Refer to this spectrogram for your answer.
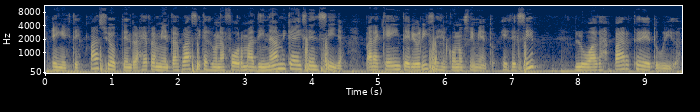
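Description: A woman teacher giving a scripted spoken lesson, with a clear, measured delivery that slows down to stress key words. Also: low-pitched, lo-fi sound, noisy background.

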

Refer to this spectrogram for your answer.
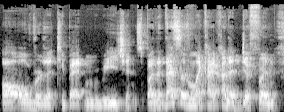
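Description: A man in casual political discussion as a podcast co-host, speaking in a halting, opinionated, conversational way. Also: medium pitch, big pitch swings.

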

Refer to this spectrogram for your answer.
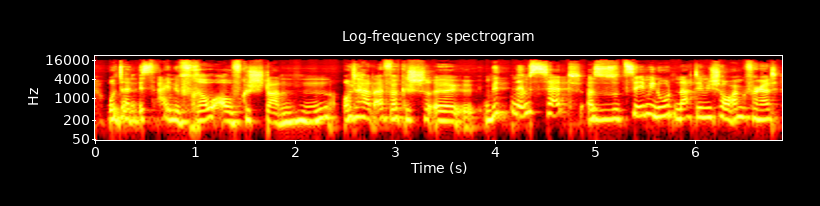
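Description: A woman chatting on a casual podcast and retelling her stage stories with lively back-and-forth quotes. She talks at a middling pitch and fills her sentences with little hesitations. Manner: animated retelling with quoted dialogue, many fillers. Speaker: podcast co-host, stand-up comedian. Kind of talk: casual podcast chat, storytelling.

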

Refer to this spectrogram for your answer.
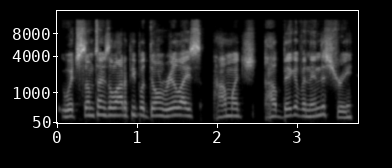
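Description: A man's voice: high voice, steady tone, fast, a bit bright, no room sound, studio quality. A bartender chatting casually on a podcast, a man who rambles with lots of fillers. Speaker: bartender, guest.

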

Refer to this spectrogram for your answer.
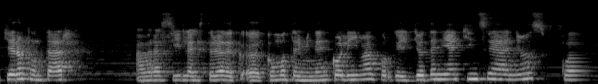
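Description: A woman, a pianist guest, explaining her story thoughtfully and at length in casual conversation. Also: medium pitch. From Mexico, born in Russia. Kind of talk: casual interview chat. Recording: roomy echo.

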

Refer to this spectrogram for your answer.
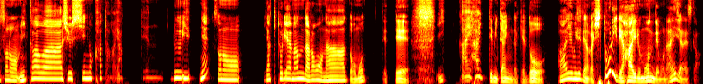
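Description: A man's voice: a little high, sing-song, normal speed, dry recording, studio quality. A man from Aichi in Japan hosting a radio show, rambling through a casual monologue full of fillers and asides.

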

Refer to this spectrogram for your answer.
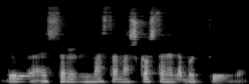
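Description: A man reading a fantasy audiobook aloud as narrator in an expressive, dramatic storytelling manner. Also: mid-range voice, brisk, creaky, slightly rough.

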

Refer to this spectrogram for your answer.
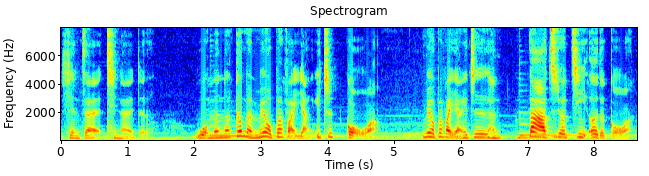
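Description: A woman voicing a soft gentle mother. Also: sits high, soft background music, pitched above the performer's own voice, close to an everyday voice. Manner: soft, tender and slow. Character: gentle patient mother speaking softly to her child.

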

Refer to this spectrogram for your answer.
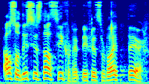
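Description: A man with a slightly high voice plays his tabletop character as a rude, arrogant insulter. He swears freely as he bosses the others around. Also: sing-song, normal speed. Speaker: player.

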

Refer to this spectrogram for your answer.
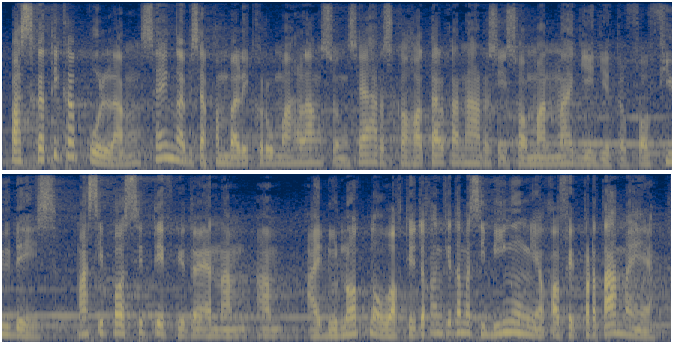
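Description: A male pastor preaching a sermon, telling a personal story, often addressing the congregation and mixing in English phrases, swinging between loud and soft. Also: medium pitch, expressive, racing, few pauses. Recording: hall with long reverb and faint music.

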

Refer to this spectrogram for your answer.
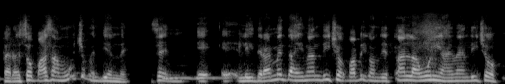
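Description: A young man with a Puerto Rican accent, telling animated stories in a casual chat and calling his friends "loco" and "papi". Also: high-pitched, racing, a little hiss or hum. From Puerto Rico. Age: young adult.

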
